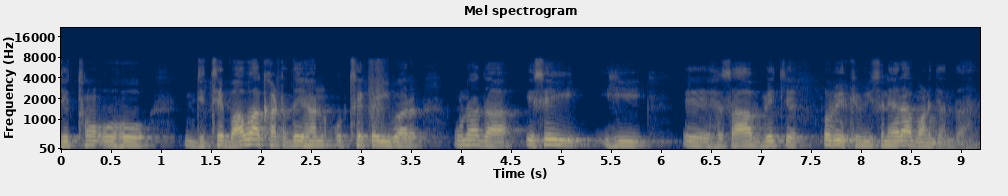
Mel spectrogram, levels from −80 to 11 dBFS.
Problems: none marked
